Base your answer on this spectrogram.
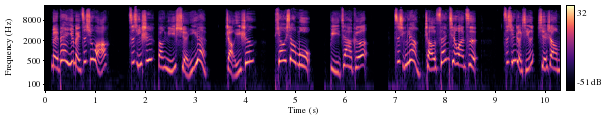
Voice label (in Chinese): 广告; 美呗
